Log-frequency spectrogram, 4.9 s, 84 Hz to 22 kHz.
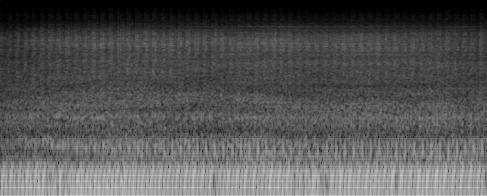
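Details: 2010 HMDE trike with VW flat-four, runs good: steady, even idle with a low thrum and no knocks or misses; engine running fine.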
